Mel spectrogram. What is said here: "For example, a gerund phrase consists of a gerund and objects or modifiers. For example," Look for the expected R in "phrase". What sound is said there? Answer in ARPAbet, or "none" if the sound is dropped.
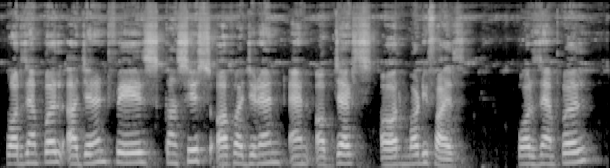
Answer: none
